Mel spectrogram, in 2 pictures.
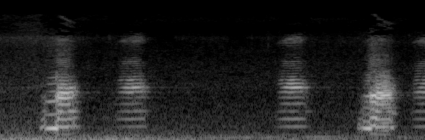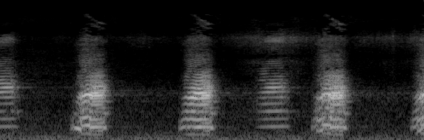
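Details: Endangered boreal digging frogs calling in the city: short, nasal, harmonic croaks with loud and fainter callers alternating, roughly eight calls in six seconds, over a faint low rumble.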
